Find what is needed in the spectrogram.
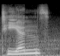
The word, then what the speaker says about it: Theuns: His name is spelled T-H-E-U-N-S, but they pronounced it Teuns.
